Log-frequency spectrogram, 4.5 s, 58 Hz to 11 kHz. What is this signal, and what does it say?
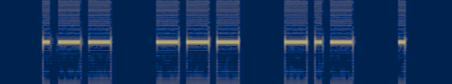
Morse code, heard as a keyed tone, about 16 wpm, 800 Hz. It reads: W O K E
